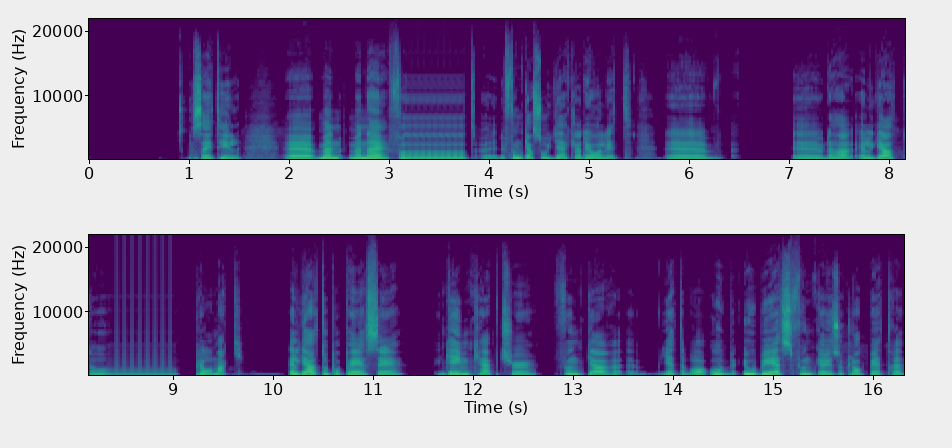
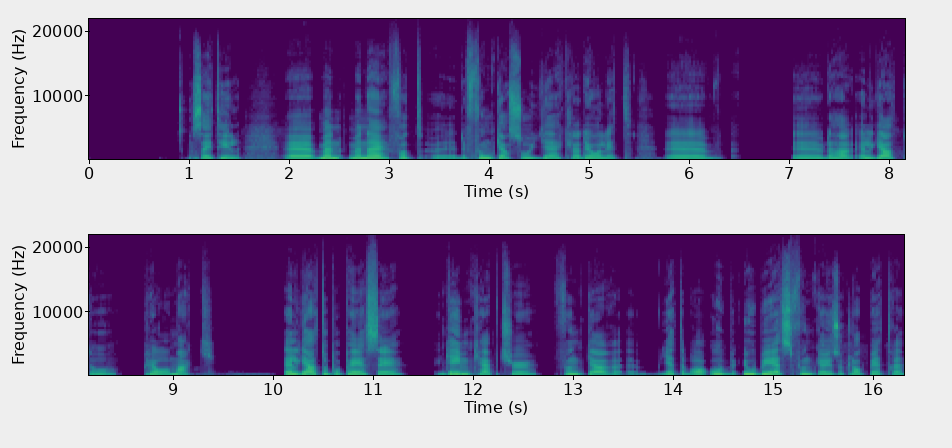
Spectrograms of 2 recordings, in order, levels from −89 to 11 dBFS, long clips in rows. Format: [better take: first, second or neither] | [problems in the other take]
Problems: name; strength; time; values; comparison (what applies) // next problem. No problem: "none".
second | audio freezing; at 3 s for 0.5 s and at 8.5 s for 0.5 s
